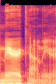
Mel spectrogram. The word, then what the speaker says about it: Murakami: Whatever album Hurakami, is it Hurakami? Am I pronouncing that right? Is doing visuals on. – Murakami, right? – Murakami, yeah.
